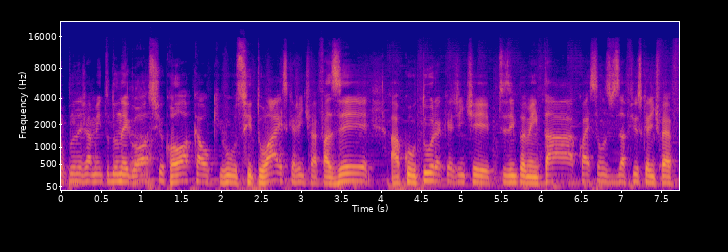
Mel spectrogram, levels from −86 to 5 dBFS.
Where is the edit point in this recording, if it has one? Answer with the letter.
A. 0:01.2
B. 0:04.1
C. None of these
A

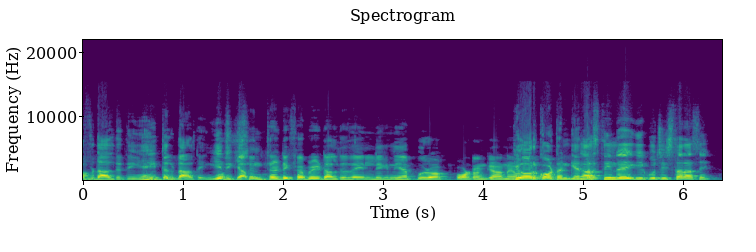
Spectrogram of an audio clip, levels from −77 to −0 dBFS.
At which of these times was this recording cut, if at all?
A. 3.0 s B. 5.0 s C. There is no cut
B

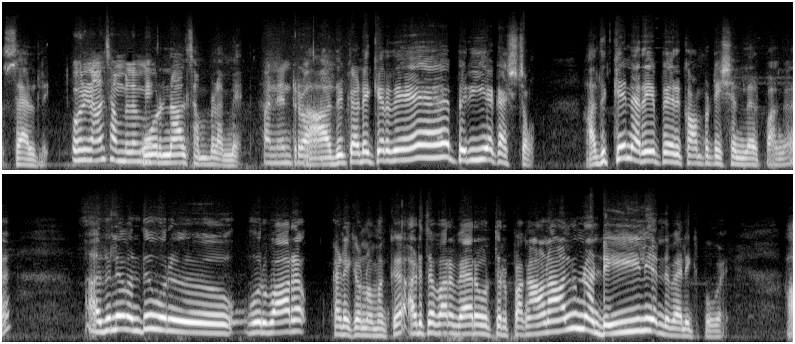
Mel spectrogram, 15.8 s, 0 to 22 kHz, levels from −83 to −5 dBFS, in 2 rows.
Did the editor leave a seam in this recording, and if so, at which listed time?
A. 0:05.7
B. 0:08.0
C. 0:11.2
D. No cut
D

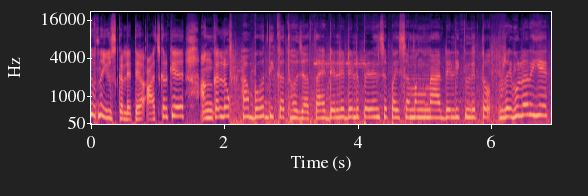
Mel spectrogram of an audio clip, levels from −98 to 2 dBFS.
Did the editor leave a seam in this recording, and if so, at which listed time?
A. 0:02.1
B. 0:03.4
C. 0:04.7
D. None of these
A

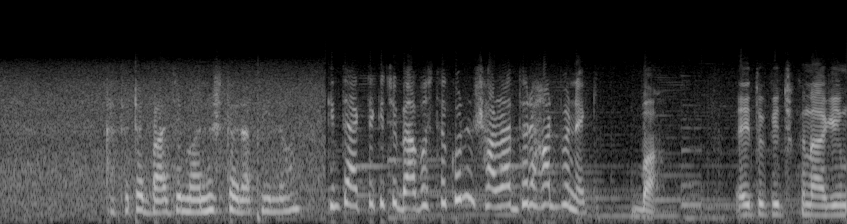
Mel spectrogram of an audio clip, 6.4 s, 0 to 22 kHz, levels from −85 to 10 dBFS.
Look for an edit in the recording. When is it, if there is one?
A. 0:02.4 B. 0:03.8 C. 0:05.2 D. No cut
A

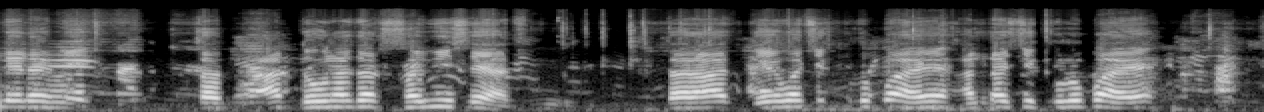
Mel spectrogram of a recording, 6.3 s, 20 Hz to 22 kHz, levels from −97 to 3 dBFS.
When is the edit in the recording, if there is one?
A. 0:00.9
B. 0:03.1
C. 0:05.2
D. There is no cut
D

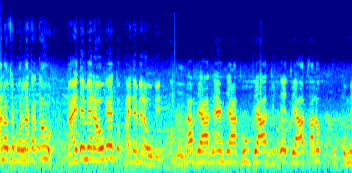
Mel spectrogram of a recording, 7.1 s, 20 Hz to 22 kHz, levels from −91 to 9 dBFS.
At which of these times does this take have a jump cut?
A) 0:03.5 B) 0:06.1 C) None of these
A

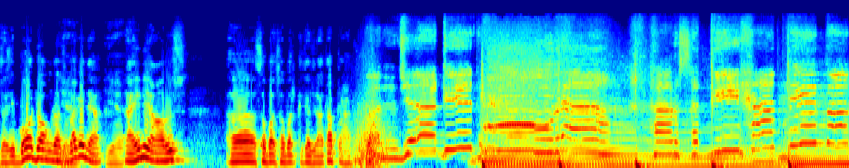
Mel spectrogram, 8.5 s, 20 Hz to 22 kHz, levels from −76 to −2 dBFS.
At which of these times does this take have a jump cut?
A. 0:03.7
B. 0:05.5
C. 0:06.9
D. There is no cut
A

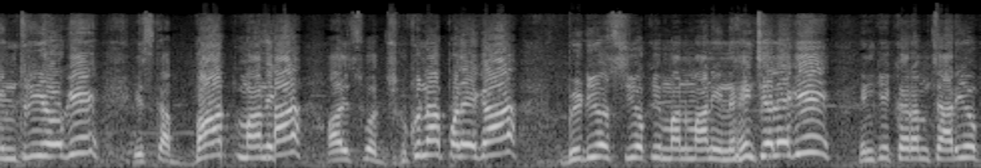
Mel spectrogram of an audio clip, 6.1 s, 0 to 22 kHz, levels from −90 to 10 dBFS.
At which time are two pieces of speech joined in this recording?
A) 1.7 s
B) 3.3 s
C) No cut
A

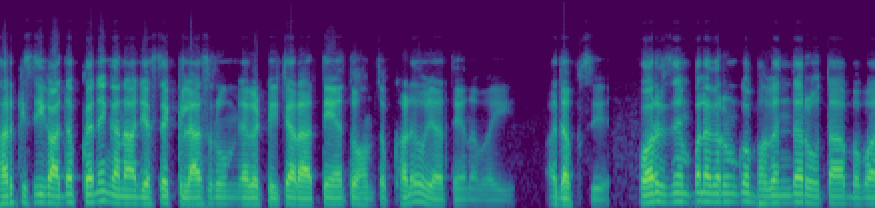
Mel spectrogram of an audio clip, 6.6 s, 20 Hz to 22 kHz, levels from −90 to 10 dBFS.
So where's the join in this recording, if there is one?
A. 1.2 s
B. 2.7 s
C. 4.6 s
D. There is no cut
C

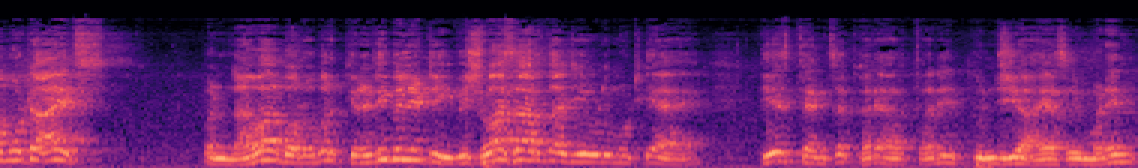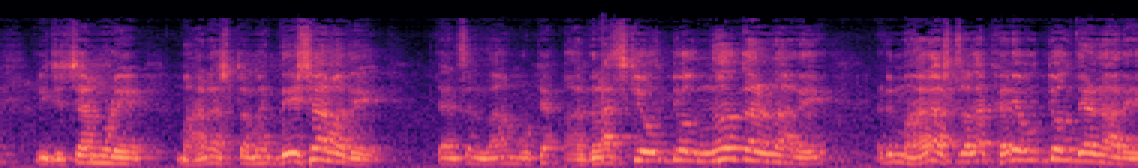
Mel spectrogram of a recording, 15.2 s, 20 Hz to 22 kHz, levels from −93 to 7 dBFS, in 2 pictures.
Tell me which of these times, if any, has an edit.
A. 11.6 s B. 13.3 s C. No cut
A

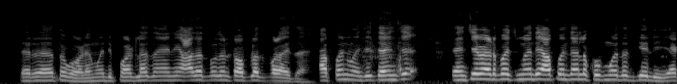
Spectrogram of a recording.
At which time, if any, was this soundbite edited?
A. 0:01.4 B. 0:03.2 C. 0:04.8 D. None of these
B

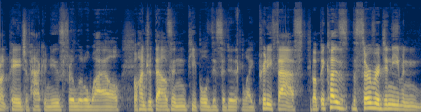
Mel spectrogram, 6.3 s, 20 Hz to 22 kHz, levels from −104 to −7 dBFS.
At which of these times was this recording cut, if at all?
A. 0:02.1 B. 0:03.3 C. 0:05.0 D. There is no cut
A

